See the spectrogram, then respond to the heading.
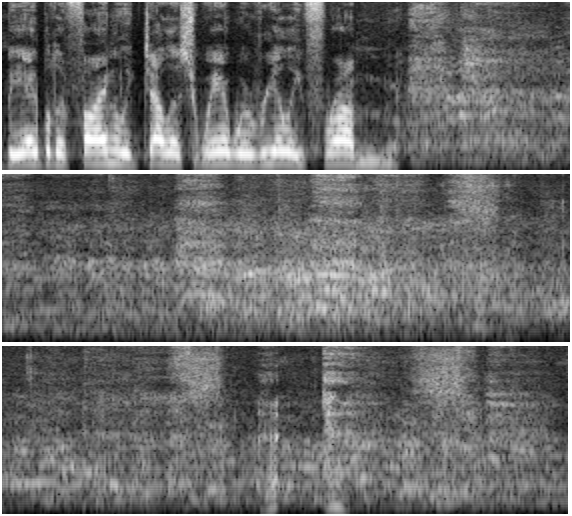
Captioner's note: laughter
